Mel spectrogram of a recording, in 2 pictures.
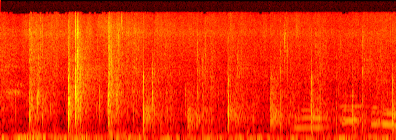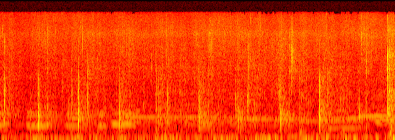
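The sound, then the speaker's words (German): Footsteps of people walking through a corridor and rooms on an old site, many steady steps tapping along with no talk. Faint ringing metallic tones join from the middle onward. “Und wenn wir jetzt laufen, dann laufen wir wirklich echt, ohne dass wir auf der Stelle gehen”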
